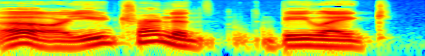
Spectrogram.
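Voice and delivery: ordinary talk

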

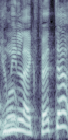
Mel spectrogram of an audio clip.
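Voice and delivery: mock Latin American Spanish-accented English. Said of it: "try to affect the accent".

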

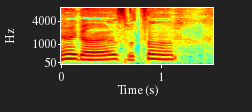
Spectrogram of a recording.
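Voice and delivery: high, slow, drawn-out robot character voice.

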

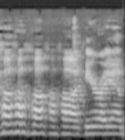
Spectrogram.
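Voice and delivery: play-acted, showy, flamboyant ha-ha-ha laugh. Retelling a comic scene, imitating the Creeper laughing. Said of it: "he just starts laughing".

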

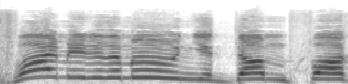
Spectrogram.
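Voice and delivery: very high, slow, drawn-out fake-angry yell. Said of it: "where you can yell at them".

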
